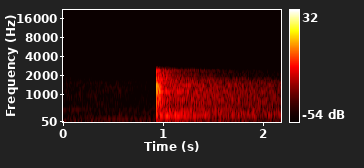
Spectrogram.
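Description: A single sudden heavy bang about a second in, ringing on and dying away slowly.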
